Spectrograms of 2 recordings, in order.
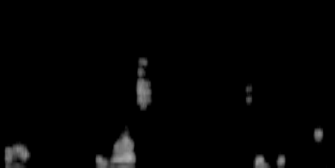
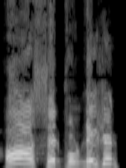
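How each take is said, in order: First: It is said in a pained, pitying tone. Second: It is said in an angry, condemning tone.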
